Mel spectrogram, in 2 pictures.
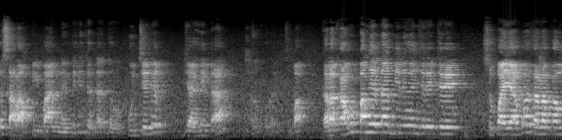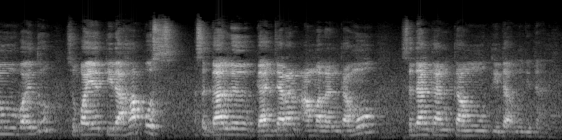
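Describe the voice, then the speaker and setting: A man's voice: fairly high pitch, normal speed, pushed and bright, slight background noise. A man teaching a Quran exegesis class, admonishing his listeners emphatically and repeating his warnings. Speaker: religious teacher. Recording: echoey room, mic far off.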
